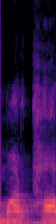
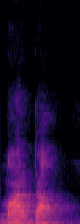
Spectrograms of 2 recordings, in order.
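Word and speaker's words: Martha: मैंने रूल बताया आपको, एच अगर बीच में आए तो साइलेंट होता है, तो हो सकता है आप इसको मार था पढ़ जाओ, इसको पढ़ना है मार टा टा, क्योंकि एच तो बीच में साइलेंट होगा।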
